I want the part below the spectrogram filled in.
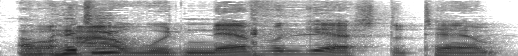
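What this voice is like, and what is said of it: Idris Elba doing an American accent. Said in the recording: “my impression of Idris Elba's accent in this film”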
